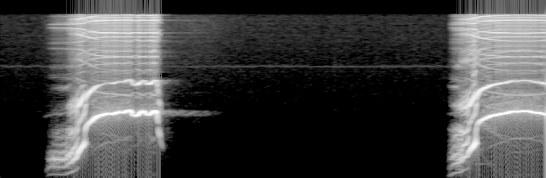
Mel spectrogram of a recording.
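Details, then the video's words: Coyote howls, two rising wavering cries about a second each, separated by a long silent gap. "Coyote sounds (Real)"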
